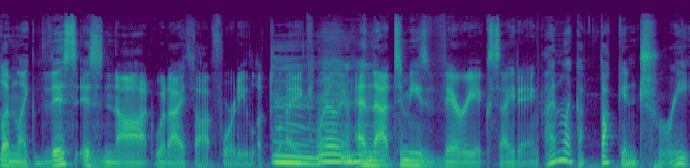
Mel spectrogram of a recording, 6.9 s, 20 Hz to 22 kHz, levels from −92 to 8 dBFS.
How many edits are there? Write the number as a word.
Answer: one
